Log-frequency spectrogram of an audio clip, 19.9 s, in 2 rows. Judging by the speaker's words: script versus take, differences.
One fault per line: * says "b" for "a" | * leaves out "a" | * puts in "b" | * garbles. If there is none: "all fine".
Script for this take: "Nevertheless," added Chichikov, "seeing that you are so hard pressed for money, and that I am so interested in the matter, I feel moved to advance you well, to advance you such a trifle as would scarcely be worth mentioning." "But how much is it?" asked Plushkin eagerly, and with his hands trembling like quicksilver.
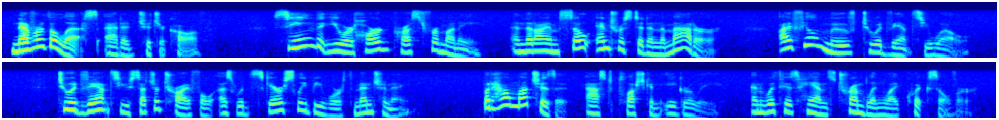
* leaves out "so"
